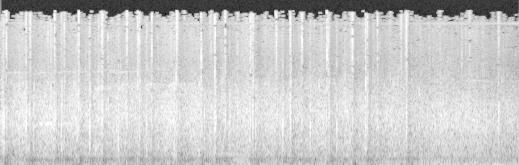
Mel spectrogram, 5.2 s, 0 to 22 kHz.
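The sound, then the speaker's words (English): An 8th grade graduation audience gives a round of applause, a dense, loud, steady clatter of many hands clapping that continues for several seconds. “All right, before I start, can we give Frankie another round of applause? That was awesome.”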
